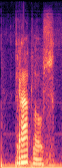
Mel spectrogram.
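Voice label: "draadloos", Dutch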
